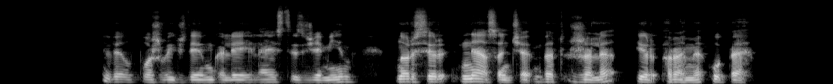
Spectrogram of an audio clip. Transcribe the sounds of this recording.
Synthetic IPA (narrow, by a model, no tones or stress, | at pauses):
ʋʲeːlˠpoːʒʋɐɪɡʒʲd̪ʲeːmɡɐlʲeːjɪlʲæˑɪsʲt̪ʲɪsʒʲɛmʲiːn | noːɾsɪɾnʲæːsɐnʲt͡ʃʲɛbʲɛt̪ʒɐlʲɛ | ɪɾɾɐmʲɛʔʊpʲɛ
